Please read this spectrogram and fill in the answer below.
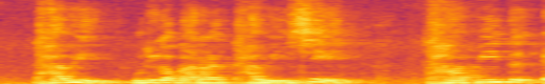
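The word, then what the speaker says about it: דוד: 다윗이 이름이 히브리어로 음 다윗 우리가 말하는 다윗이 다비드 앤 이이야 그럼 왼쪽부터 다비드 이렇게 된게 아니라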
